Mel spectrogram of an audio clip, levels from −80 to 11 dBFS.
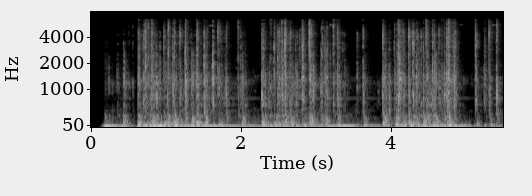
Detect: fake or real real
